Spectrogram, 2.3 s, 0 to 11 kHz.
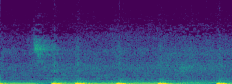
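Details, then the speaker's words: Polk Audio PSW125 active subwoofer amp board, repaired after a no-power, no-sound fault, tested into a speaker with volume raised: deep, tight bass thumps about twice a second under a steady low tone, clean, no rattle or distortion; working properly. "เราเร่งเสียงขึ้นนะครับผมอ่าความถี่หนักแน่นครับผมหนักแน่น"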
